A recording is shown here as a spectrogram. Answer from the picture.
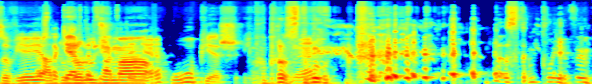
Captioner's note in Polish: śmiech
